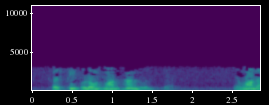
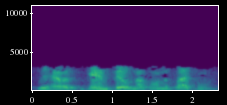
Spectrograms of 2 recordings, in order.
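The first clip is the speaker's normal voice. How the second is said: ordinary talk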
